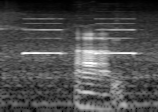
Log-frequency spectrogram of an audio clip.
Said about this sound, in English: Yeah, and it's not a truck. It's, like... I could try to point it out the window. It's like a bulldozer-style thing.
